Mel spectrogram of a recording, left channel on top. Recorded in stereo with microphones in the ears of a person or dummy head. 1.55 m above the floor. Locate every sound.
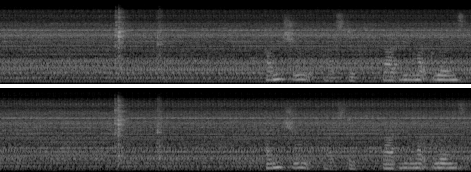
0.0 s an engine running: 50° right (ahead or behind), 1.3 m
1.1 s a camera shutter: 40° right (ahead or behind), 1.1 m
2.6 s a woman speaking: 15° right (ahead or behind), 0.7 m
